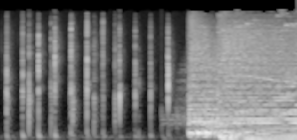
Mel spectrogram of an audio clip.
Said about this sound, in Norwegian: Loppa er ukas tettsted. Vi klapper for det. Heia!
